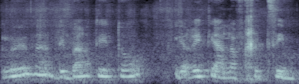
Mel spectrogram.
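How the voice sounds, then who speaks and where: This medium-pitched, gravelly-voiced rebbetzin teaches a women's group through animated storytelling, acting out the people she quotes. The recording picks up a noisy room.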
